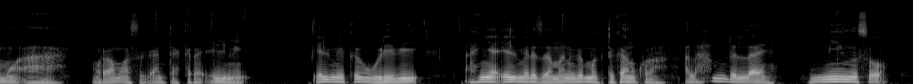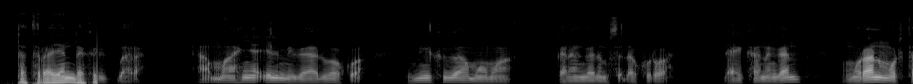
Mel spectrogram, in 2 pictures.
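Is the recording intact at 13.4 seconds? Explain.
No. At 13.4 s you're inside a stretch running from 10.1 s to the end where the sound has dulled, and the likely cause is the input switching to a poorer device. A 20 ms gap at 10.1 s marks the changeover. After it, nothing above 9.3 kHz, so the speech loses its air. It drops around 10 dB, and a new faint noise floor, roughly 40 dB down, sits underneath. That's what a narrower, poorer mic path sounds like.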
